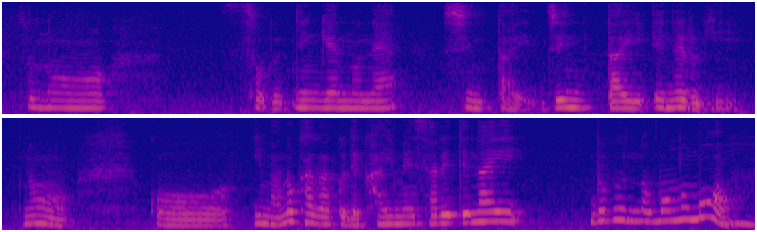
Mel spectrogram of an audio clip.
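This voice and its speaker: With a dark, mellow tone and lively intonation, a woman speaks at a very slow pace with long, frequent pauses in audible room echo. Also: medium pitch for a woman. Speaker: life coach. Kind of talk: casual chat.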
